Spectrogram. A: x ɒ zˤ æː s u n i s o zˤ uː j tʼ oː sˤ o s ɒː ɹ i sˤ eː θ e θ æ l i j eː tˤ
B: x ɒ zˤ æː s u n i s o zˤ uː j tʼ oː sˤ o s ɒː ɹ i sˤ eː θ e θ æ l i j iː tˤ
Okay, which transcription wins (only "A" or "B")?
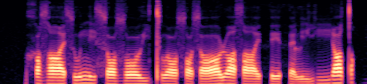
B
